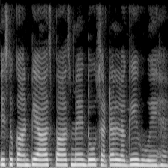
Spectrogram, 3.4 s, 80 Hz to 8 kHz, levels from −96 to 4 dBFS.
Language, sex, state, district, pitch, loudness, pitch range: Hindi, female, Jharkhand, Sahebganj, 245 Hz, -12 LUFS, 235-245 Hz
